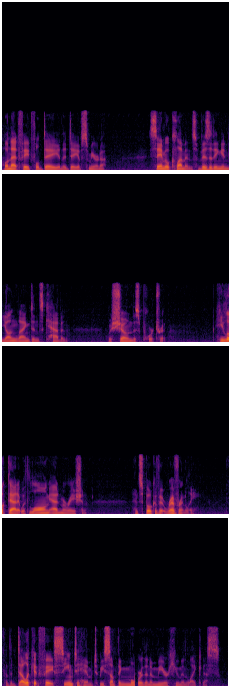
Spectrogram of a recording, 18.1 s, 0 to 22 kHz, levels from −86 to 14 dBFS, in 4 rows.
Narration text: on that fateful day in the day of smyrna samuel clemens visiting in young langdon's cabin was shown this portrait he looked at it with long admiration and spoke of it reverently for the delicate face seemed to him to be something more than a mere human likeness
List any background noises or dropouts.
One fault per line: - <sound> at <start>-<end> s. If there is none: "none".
- dropout at 16.3-16.4 s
